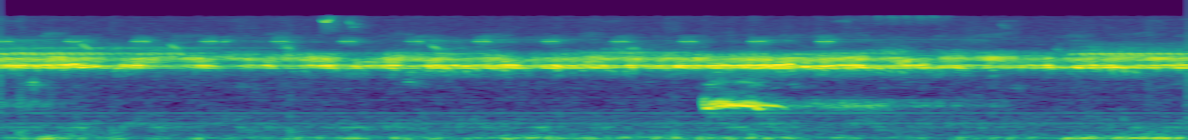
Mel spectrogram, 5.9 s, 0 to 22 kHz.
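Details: Single downslurred owlet note, short and clear, from a small owlet perched in a tree at Gowrie dam, Sabi Sand, South Africa, just after midnight on 11/12/2023; constant high-pitched cricket song fills the background.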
